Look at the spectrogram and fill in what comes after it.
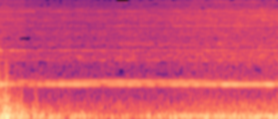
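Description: Freight train cars rolling past on a curve: a steady low rumble of wheels on rail with a thin, steady high squeal of wheels against the curved rail, and a sharp thump right at the start.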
